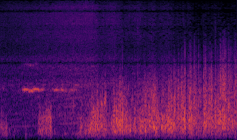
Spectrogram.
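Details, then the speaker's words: Tires squeal and scrub during a slow parking-lot turn at a few mph with the wheel only about half turned, indicating faulty alignment, steering geometry and steering linkage. "another indication that there's something wrong with the alignment and the steering geometry of this vehicle is that even on very light low speed turns the wheels squeal as if they're fighting against each other"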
